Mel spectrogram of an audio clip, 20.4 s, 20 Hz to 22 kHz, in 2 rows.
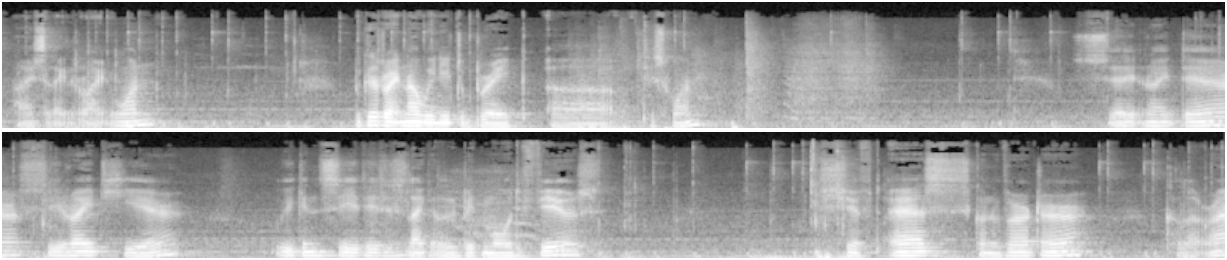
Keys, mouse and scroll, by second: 0.1 middle click, 0.8 middle drag, 1.0 click, 1.7 click, 2.8 middle click, 3.1 click, 3.5 click, 3.8 click, 7.0-7.9 drag, 8.2 drag, 8.6 click, 14.9 middle click, 15.7 middle click, 16.4 click, 16.7 click, 17.0 shift+a.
